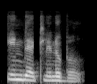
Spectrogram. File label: "indeclinable", Indian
